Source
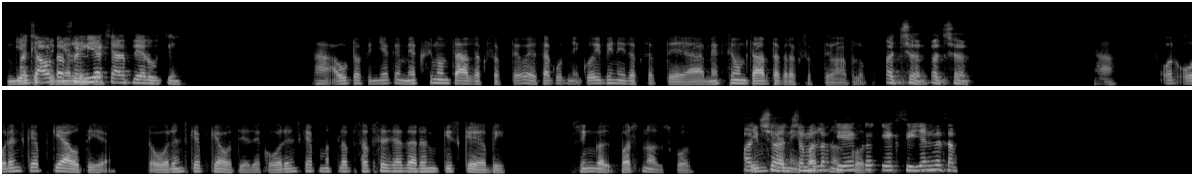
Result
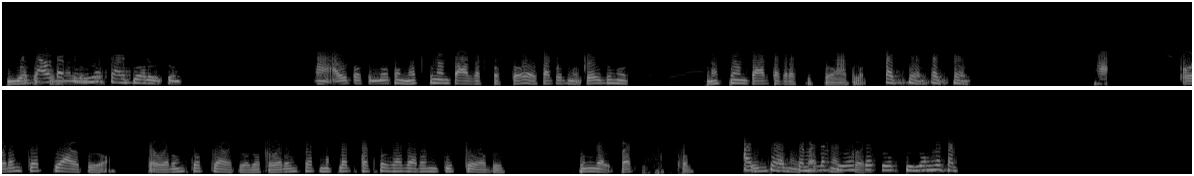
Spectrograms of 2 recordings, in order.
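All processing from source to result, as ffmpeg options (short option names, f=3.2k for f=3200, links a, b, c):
-filter_complex "[0:a]asettb=1/sr,asplit=3[a][b][c];[a]atrim=end=0.614[d];[b]atrim=start=0.61:end=3.88,asetpts=PTS-STARTPTS,afade=t=in:d=0.004:c=qsin,afade=t=out:st=3.266:d=0.004:c=qsin,equalizer=f=930:t=o:w=0.22:g=-6,acrossover=split=290|3000[e][f][g];[f]acompressor=threshold=-36dB:ratio=2.5:attack=3.2:release=140:knee=2.83:detection=peak[h];[e][h][g]amix=inputs=3:normalize=0,highpass=f=190:w=0.5412,highpass=f=190:w=1.3066[i];[c]atrim=start=3.876[j];[d][i]acrossfade=d=0.004:c1=hsin:c2=qsin[k];[k][j]acrossfade=d=0.004:c1=qsin:c2=hsin,asettb=1/sr,asplit=3[l][m][n];[l]atrim=end=6.254[o];[m]atrim=start=6.25:end=7.06,asetpts=PTS-STARTPTS,afade=t=in:d=0.004:c=qsin,afade=t=out:st=0.806:d=0.004:c=qsin,acompressor=threshold=-47dB:ratio=4:attack=3.2:release=140:knee=1:detection=peak,aeval=exprs='(tanh(631*val(0)+0.75)-tanh(0.75))/631':c=same[p];[n]atrim=start=7.056[q];[o][p]acrossfade=d=0.004:c1=hsin:c2=qsin[r];[r][q]acrossfade=d=0.004:c1=qsin:c2=hsin,asettb=1/sr,asplit=3[s][t][u];[s]atrim=end=11.054[v];[t]atrim=start=11.05:end=11.79,asetpts=PTS-STARTPTS,afade=t=in:d=0.004:c=qsin,afade=t=out:st=0.736:d=0.004:c=qsin,acompressor=threshold=-48dB:ratio=1.5:attack=3.2:release=140:knee=1:detection=peak,lowpass=f=2.3k:t=q:w=0.5098,lowpass=f=2.3k:t=q:w=0.6013,lowpass=f=2.3k:t=q:w=0.9,lowpass=f=2.3k:t=q:w=2.563,afreqshift=-2700[w];[u]atrim=start=11.786[x];[v][w]acrossfade=d=0.004:c1=hsin:c2=qsin[y];[y][x]acrossfade=d=0.004:c1=qsin:c2=hsin,asettb=1/sr,asplit=3[z][aa][ab];[z]atrim=end=18.234[ac];[aa]atrim=start=18.23:end=18.72,asetpts=PTS-STARTPTS,afade=t=in:d=0.004:c=qsin,afade=t=out:st=0.486:d=0.004:c=qsin,aeval=exprs='(mod(59.6*val(0)+1,2)-1)/59.6':c=same,aeval=exprs='val(0)+0.00126*(sin(2*PI*60*n/s)+sin(2*PI*2*60*n/s)/2+sin(2*PI*3*60*n/s)/3+sin(2*PI*4*60*n/s)/4+sin(2*PI*5*60*n/s)/5)':c=same,aeval=exprs='val(0)*sin(2*PI*35*n/s)':c=same[ad];[ab]atrim=start=18.716[ae];[ac][ad]acrossfade=d=0.004:c1=hsin:c2=qsin[af];[af][ae]acrossfade=d=0.004:c1=qsin:c2=hsin,lowpass=f=1.1k:w=0.5412,lowpass=f=1.1k:w=1.3066,afwtdn=0.0158,acompressor=threshold=-40dB:ratio=8,volume=5.5dB"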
